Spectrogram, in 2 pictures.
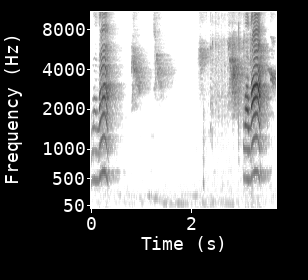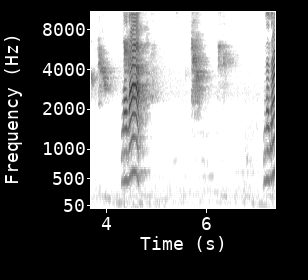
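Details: Talking ringneck parrot kept as a pet, saying "mummy" over and over; strong arched harmonic calls near 0.3, 3.2, 4.5 and 7.3 seconds, with quieter hissy high chatter in the gaps and no other sounds.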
